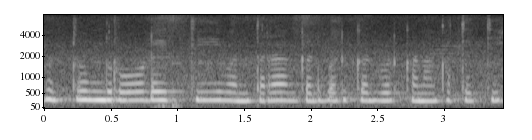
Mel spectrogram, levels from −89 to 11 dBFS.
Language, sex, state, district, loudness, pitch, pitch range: Kannada, female, Karnataka, Dharwad, -14 LUFS, 265 Hz, 255-275 Hz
